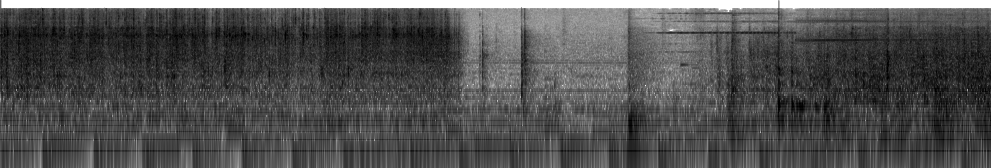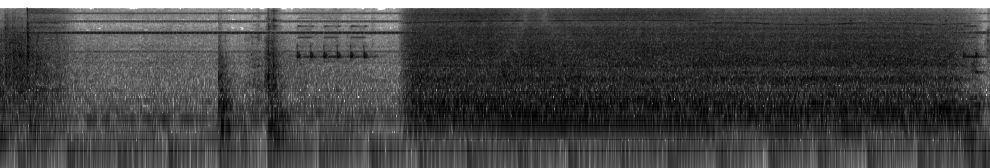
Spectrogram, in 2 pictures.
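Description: Pastry machine running a chocolate ganache program: a loud steady motor whir with sloshing, shifting through several tones and pauses, then a louder, brighter hum near the end, no speech.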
